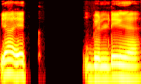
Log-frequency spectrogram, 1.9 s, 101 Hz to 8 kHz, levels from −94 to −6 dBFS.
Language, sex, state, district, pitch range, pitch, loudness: Hindi, male, Bihar, Lakhisarai, 130-145 Hz, 130 Hz, -14 LUFS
